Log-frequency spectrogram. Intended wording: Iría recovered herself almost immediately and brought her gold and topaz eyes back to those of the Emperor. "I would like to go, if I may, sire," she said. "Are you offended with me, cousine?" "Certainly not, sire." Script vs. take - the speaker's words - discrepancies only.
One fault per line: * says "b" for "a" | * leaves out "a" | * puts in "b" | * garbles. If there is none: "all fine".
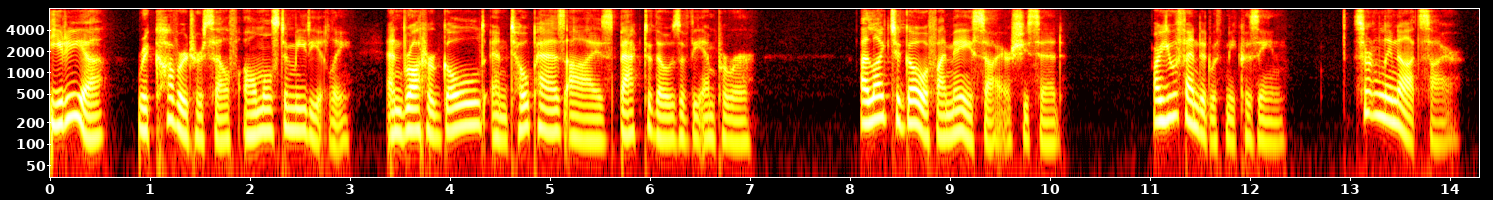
* leaves out "would"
